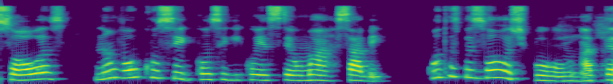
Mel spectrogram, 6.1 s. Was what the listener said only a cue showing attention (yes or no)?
yes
